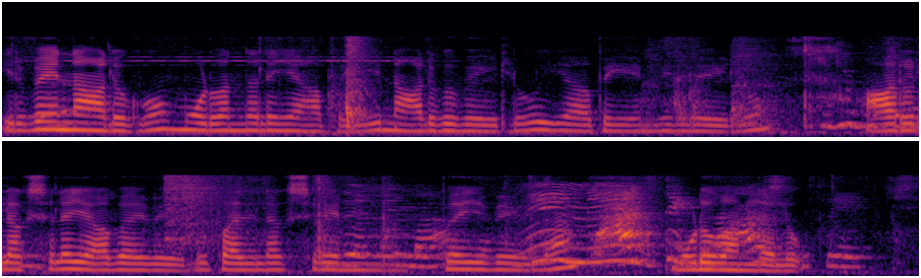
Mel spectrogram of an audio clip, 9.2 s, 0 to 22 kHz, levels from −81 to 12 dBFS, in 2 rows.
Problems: background conversations at intervals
